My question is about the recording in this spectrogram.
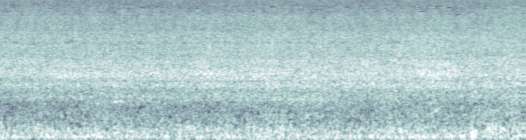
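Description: Steady rumble and rolling noise of a passenger train running at speed, heard from inside the carriage.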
